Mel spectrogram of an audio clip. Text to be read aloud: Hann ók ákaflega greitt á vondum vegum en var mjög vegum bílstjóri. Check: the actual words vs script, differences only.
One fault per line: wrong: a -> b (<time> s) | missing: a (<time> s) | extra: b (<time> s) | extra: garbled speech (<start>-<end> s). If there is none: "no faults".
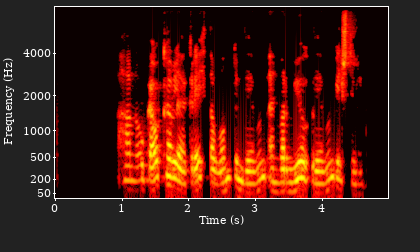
no faults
